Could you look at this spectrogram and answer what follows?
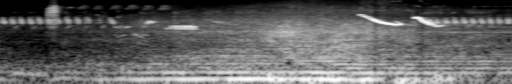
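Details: Sooty-headed bulbul singing vigorously, not yet fanning its tail, used as a lure bird at home: rapid high trill bursts, a short flat whistle, then two sharp downslurred whistles and more quick trilled notes, with low rumbling background noise.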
